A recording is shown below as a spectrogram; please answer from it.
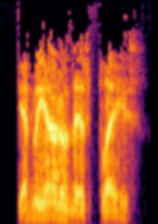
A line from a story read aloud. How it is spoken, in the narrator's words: Caramon shouted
